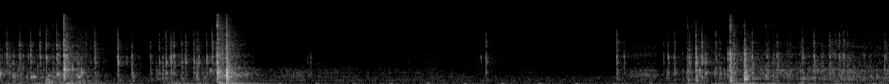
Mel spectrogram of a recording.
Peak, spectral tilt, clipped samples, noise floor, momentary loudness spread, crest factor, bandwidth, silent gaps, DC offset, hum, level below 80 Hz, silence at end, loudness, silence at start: -4 dBFS; -4 dB/octave; under 0.1%; -57 dBFS; 27 LU; 32 dB; 11.5 kHz; none; under 0.1%; none; -50 dBFS; 0 s; -33 LUFS; 0 s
